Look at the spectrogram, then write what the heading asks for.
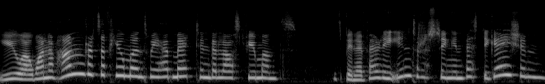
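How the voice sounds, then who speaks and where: A woman puts on a character voice at an extremely high pitch. It comes out shrill and squeaky at a very fast pace. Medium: read story. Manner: polite, holding back giggles.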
